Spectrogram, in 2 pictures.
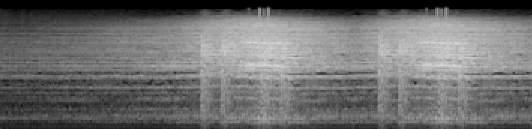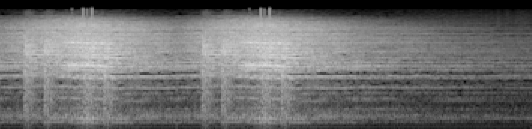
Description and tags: Train sound, created on computer.
synth, techno, noise, train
